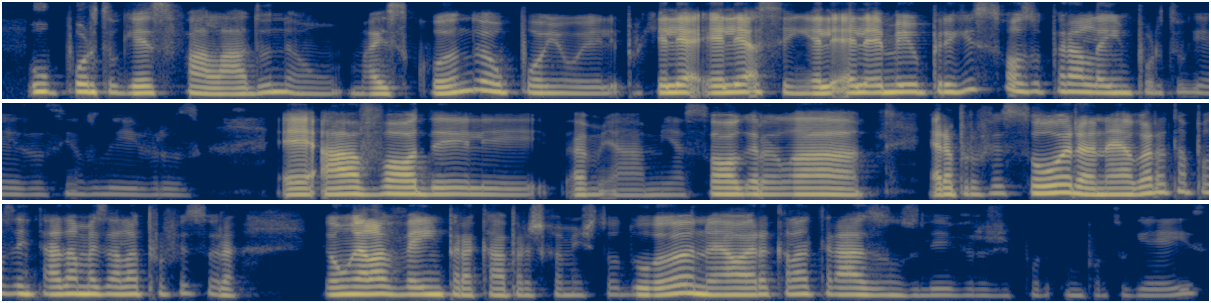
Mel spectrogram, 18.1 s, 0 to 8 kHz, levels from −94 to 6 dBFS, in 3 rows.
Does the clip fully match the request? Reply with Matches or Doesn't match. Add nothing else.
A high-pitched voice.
Matches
